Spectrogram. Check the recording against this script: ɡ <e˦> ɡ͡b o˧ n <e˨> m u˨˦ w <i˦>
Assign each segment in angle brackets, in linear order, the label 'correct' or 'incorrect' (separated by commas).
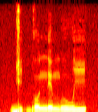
incorrect, correct, correct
